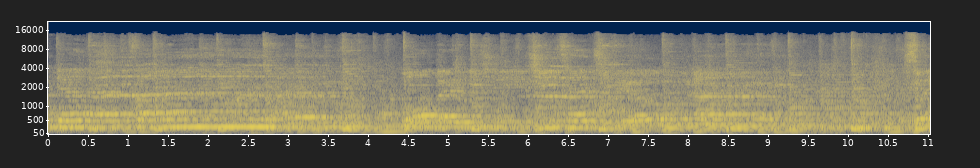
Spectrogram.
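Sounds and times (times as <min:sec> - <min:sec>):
man singing into microphone: 0:00.0 - 0:09.7, 0:10.6 - 0:11.0
acoustic guitar strumming: 0:00.0 - 0:11.0.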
